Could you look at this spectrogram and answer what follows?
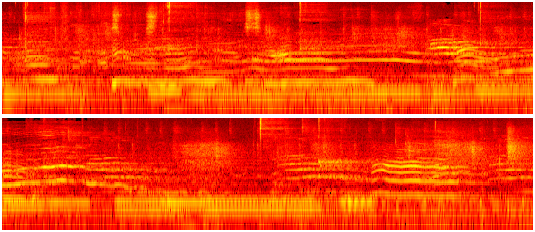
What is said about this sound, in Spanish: ¿Por qué me recomendó que observara a Nigerman y escuchara a los gatos del exterior? ¿Y por qué trataba de adivinar vagamente lo que podía haberlos despertado?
